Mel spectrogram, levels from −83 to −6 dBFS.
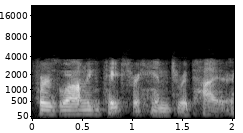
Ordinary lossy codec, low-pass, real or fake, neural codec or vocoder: MP3, 24 kbps; 5.4 kHz; fake; codec, 24 kHz, 0.9 kbps, WavTokenizer, medium music audio release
